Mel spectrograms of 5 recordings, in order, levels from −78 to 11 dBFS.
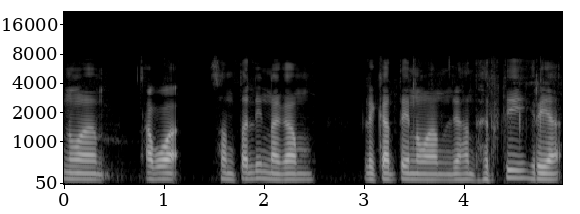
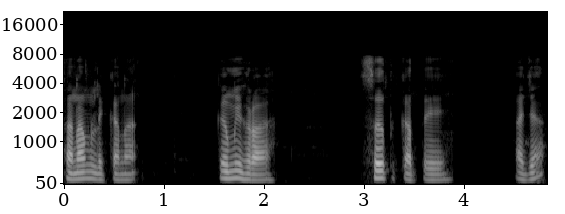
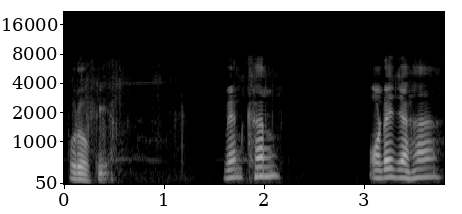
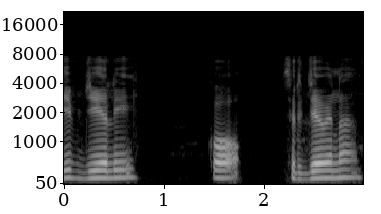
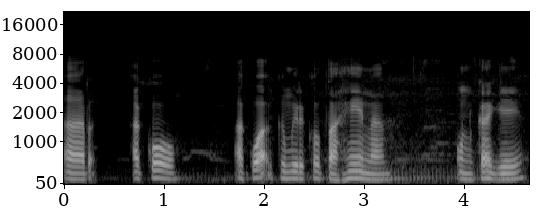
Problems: background sounds at intervals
